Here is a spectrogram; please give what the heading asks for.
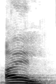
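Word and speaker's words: aisle: that pushed along the आयल बेटा एस इसमें silent है ए आई एस एल E word लिखा है ना इसको आयल बोलना है हमने तो एकदम से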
